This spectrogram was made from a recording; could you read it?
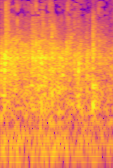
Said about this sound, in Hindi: आपकी तालियां कमजोर पड़ रही हैं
